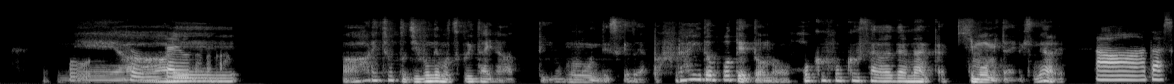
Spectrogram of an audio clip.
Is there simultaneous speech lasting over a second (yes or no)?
yes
